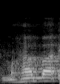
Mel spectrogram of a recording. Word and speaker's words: Mahabharata: Yeah, Mahabharata, in fact, you are right. Bhagavad Gita is a part of Mahabharata, which has got 100,000 verses actually, Mahabharata.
